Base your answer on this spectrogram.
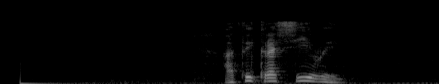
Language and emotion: Russian, positive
